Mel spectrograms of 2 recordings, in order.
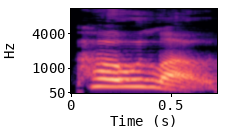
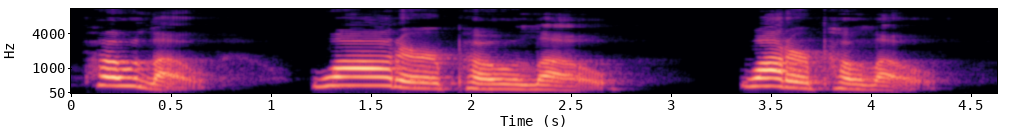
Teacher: The stress is on the first syllable, polo.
